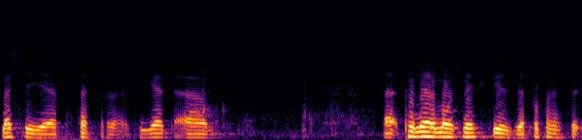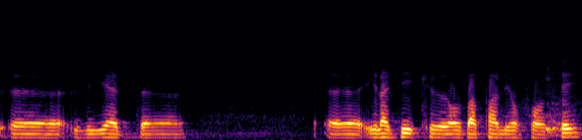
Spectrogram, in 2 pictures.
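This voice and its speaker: Very slow, with long, frequent pauses, a man speaks in a dark, mellow tone at a fairly low pitch, with monotone, flat intonation and very even loudness. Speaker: diaspora academic panelist. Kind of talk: round table discussion. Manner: halting.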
